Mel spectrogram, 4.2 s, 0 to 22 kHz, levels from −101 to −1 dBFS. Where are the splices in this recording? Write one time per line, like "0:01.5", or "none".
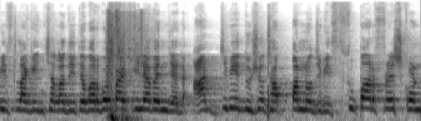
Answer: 0:01.2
